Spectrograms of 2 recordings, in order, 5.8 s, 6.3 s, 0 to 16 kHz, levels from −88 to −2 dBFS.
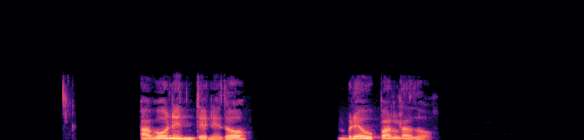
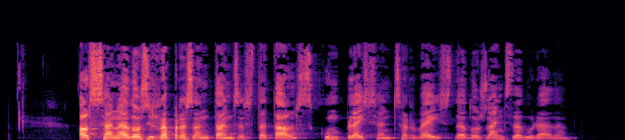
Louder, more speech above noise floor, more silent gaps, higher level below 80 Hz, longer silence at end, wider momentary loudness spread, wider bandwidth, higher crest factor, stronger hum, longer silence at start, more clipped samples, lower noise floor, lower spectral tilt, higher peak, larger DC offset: first, -17 LUFS vs -22 LUFS; first, over 75 dB vs 35 dB; neither; first, -60 dBFS vs -78 dBFS; first, 1.55 s vs 0.6 s; about the same, 13 LU vs 14 LU; second, 7.4 kHz vs 11.5 kHz; about the same, 18 dB vs 22 dB; neither; second, 0.6 s vs 0.8 s; neither; first, under -90 dBFS vs -58 dBFS; first, -7 dB/octave vs -2.5 dB/octave; about the same, -2 dBFS vs -2 dBFS; neither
